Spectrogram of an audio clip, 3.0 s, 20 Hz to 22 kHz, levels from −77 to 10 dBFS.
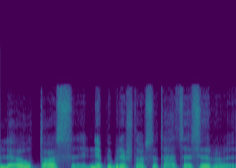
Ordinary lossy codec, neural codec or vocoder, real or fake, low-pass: MP3, 64 kbps; codec, 16 kHz in and 24 kHz out, 0.9 kbps, LongCat-Audio-Codec, four codebook decoder; fake; 10.8 kHz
